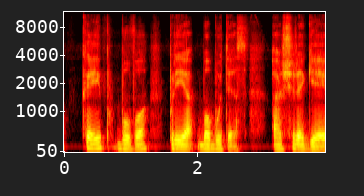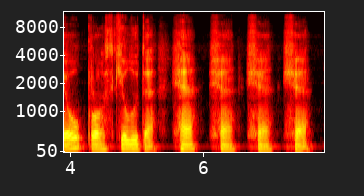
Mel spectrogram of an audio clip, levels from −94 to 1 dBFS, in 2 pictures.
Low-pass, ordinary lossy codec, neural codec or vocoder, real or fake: 10.8 kHz; Opus, 64 kbps; none; real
